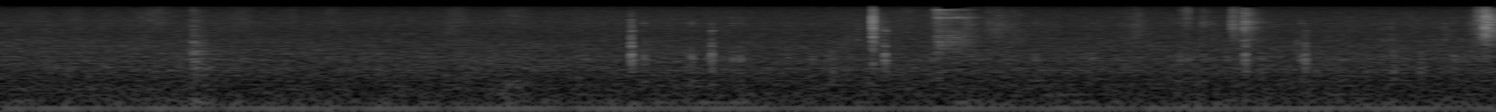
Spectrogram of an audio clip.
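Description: A steady low hum with a few faint, scattered clicks and rustles as a hand strokes a cat's fur on a leather seat.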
